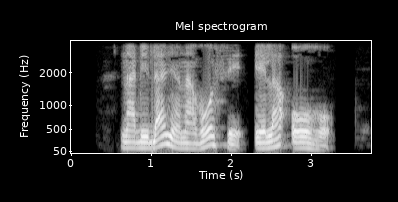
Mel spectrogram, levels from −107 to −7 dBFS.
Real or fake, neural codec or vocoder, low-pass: real; none; 3.6 kHz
